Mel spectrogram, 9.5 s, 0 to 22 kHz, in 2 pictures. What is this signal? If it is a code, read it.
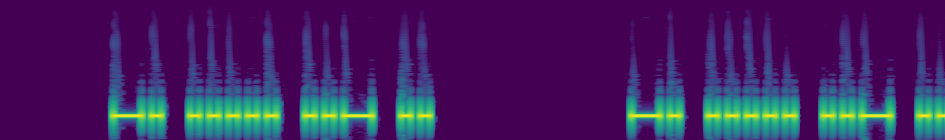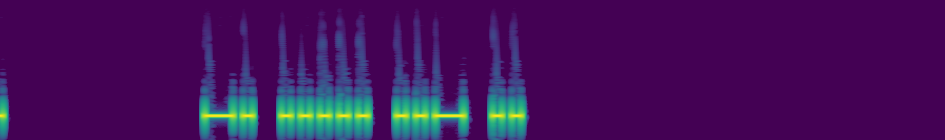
Morse code, heard as a keyed tone, about 25 wpm, 700 Hz. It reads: N5UI N5UI N5UI
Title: USA Call Signs - 4 Characters - Repeated 3x - 25wpm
